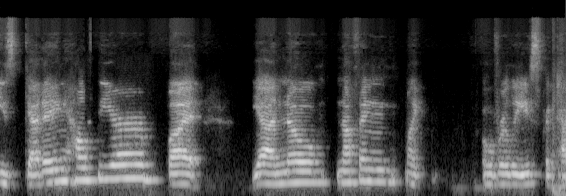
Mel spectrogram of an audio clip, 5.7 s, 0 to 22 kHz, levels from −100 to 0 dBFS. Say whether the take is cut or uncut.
uncut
